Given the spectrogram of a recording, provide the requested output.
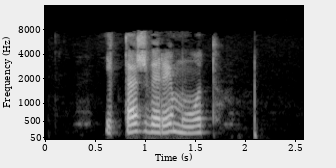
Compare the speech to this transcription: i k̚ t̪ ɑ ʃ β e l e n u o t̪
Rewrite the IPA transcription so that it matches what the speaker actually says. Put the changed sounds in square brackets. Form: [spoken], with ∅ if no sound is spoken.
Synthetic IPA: i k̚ t̪ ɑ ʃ β e [ɾ] e [m] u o t̪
